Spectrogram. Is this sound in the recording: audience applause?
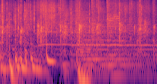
yes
